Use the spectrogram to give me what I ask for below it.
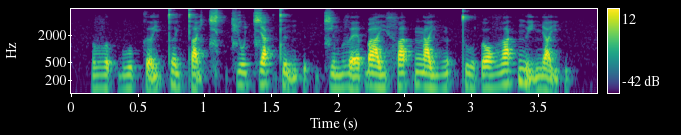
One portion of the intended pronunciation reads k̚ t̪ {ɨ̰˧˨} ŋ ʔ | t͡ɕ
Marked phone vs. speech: correct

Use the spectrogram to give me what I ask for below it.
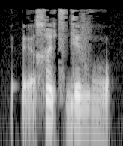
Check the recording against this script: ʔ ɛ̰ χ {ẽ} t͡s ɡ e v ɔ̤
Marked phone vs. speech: correct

